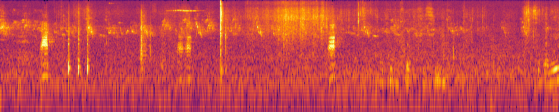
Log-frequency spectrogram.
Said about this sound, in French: Et l'automne et l'hiver, il y a des canards sauvages qui viennent ici. Des canards très rares.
